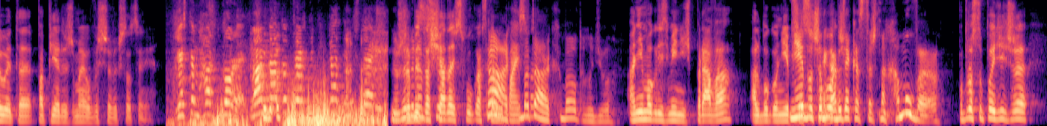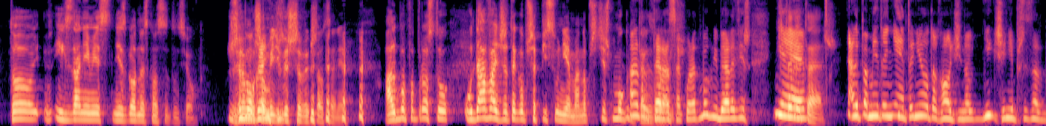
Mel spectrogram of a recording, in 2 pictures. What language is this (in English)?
Polish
